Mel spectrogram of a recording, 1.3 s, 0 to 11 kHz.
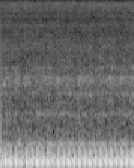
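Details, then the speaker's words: BMW R1150RT boxer twin after clutch and starter motor rebuild, tank drained and refilled with fresh fuel: steady even low thump with no stumbles or missed beats; running a lot better now. "I took the tank off again and drained it, put some fresh fuel in. It seems to be running a lot better now."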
